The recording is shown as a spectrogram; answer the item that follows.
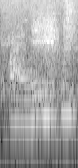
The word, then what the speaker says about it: Philemon: I always have a hard time saying this in English because Philemon, is that right? Did I say it right? – Philemon. – The book of Philemon. Okay. In Spanish, it's Filemon. Isn't that fun? Philemon. So I always look at that and I want to say it the wrong way. Philemon. I don't even think I knew how to say it in English. I probably learned it in Spanish first.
